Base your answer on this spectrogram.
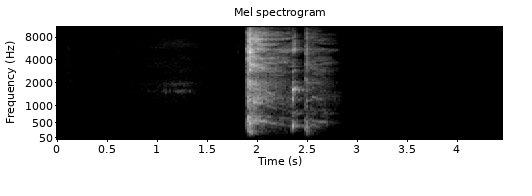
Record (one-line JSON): {"cough_length": "4.5 s", "cough_amplitude": 28201, "cough_signal_mean_std_ratio": 0.21, "survey_phase": "beta (2021-08-13 to 2022-03-07)", "age": "45-64", "gender": "Female", "wearing_mask": "No", "symptom_none": true, "smoker_status": "Never smoked", "respiratory_condition_asthma": false, "respiratory_condition_other": false, "recruitment_source": "REACT", "submission_delay": "1 day", "covid_test_result": "Negative", "covid_test_method": "RT-qPCR", "influenza_a_test_result": "Negative", "influenza_b_test_result": "Negative"}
